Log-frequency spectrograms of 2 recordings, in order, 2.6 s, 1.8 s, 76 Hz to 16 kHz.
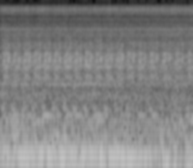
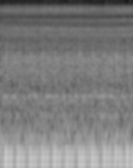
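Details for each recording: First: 1975 Chrysler Cordoba V8 first run after long storage, fed from a bottle with the fuel pump bypassed, carburetor leaking fuel; even idle with a light fast tick following engine speed. Suspected exhaust leak. Ticking at idle. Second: 1975 Chrysler Cordoba revived, low on fuel, motor slightly ticky, possible leak; low, steady idle with an even regular pulse and no misses.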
